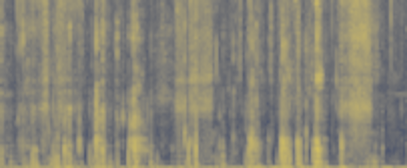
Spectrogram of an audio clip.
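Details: Pug named Buddy enjoying bone marrow: a quick series of sharp bites and crunches, roughly two or three per second, with sticky licking sounds between them in a small quiet room.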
